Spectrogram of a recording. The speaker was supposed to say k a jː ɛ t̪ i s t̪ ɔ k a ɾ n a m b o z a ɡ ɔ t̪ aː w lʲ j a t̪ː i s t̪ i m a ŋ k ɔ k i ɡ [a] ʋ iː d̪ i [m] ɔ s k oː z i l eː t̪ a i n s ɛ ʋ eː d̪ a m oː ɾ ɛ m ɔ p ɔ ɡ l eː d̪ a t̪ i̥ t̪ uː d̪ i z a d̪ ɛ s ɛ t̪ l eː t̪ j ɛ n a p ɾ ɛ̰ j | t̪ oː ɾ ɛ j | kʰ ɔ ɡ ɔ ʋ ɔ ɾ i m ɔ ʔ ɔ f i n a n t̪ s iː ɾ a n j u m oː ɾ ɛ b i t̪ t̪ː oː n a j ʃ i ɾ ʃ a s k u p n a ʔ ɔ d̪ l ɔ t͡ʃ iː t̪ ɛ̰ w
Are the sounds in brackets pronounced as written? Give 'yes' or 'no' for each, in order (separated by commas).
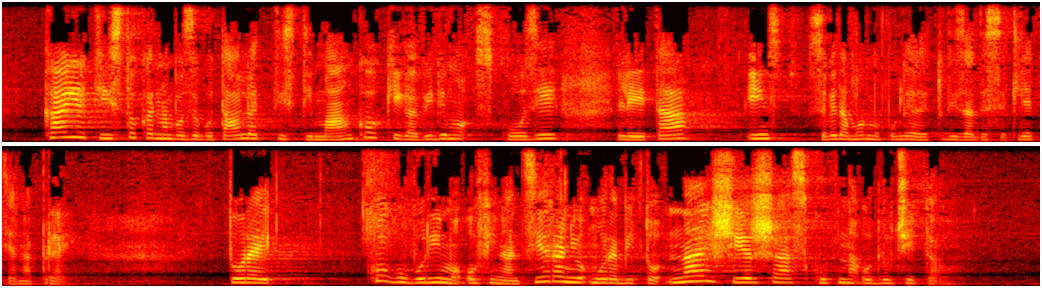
yes, yes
